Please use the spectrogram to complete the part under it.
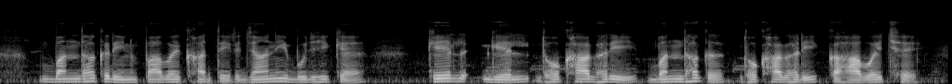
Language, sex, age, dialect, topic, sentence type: Maithili, male, 60-100, Eastern / Thethi, banking, statement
